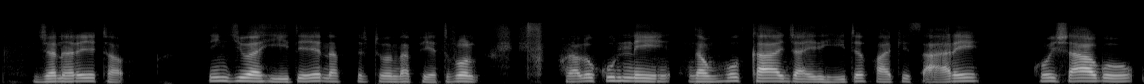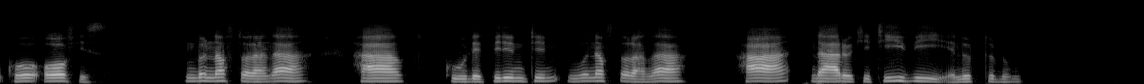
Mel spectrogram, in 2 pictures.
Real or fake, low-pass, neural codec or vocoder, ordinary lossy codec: fake; 7.2 kHz; codec, 16 kHz, 0.3 kbps, FocalCodec; MP3, 64 kbps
